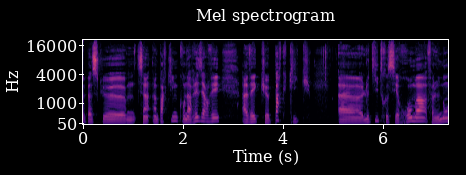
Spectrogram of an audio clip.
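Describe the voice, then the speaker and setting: A man's voice: medium pitch, darkish tone. A man talking casually in a vlog, chatty and full of fillers and restarts. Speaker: vlogger.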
